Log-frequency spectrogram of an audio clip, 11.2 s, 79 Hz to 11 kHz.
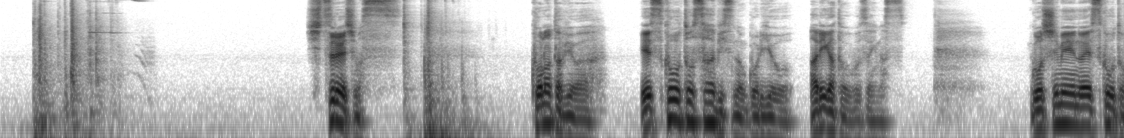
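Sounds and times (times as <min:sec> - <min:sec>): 
speech: 0:03.3 - 0:03.8, 0:05.3 - 0:09.5, 0:10.3 - 0:11.2
door opening with a rush thunk squeak and scrape: 0:04.0 - 0:05.0.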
